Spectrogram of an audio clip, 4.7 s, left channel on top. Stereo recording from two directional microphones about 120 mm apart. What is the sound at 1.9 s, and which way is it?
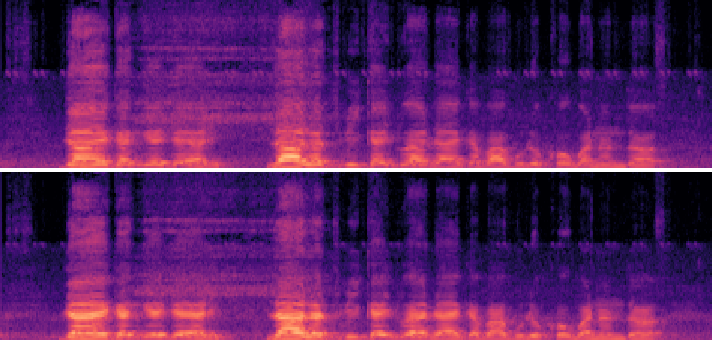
A man's voice, 35° left (ahead or behind).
